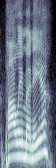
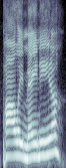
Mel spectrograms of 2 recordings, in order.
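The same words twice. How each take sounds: Both takes have the same delivery.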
